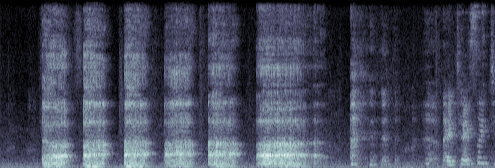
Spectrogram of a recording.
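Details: Six loud, voiced belches in a row during a live gaming stream, each about half a second long, then quieter vocal sounds: burping.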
